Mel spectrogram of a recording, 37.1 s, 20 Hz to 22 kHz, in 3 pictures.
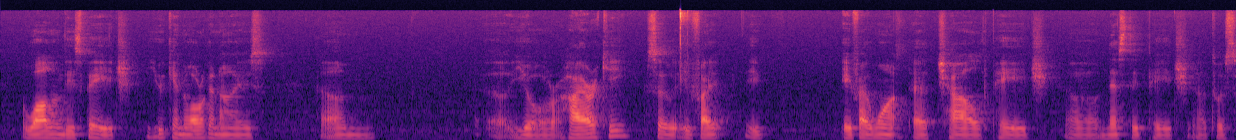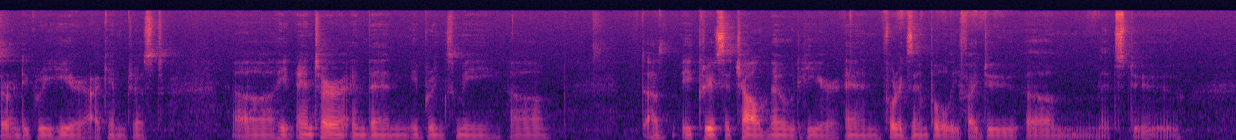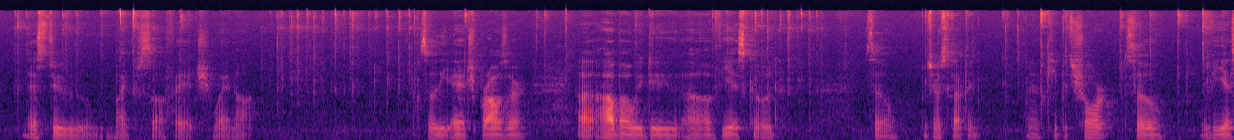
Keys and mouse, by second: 6.8 Return, 25.7-29.4 typing, 30.1 Return, 32.0-33.3 typing, 34.0 super+Left, 34.2 super+Right, 34.4 super+Right, 34.8 shift+super+Left, 35.7-36.8 typing.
